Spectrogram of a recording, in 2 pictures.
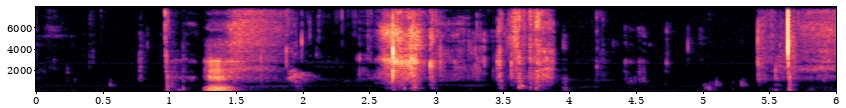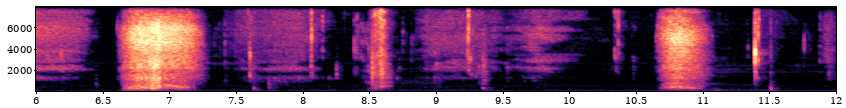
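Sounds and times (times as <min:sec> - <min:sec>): close chewing of fried chicken: 0:01.8 - 0:05.8.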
